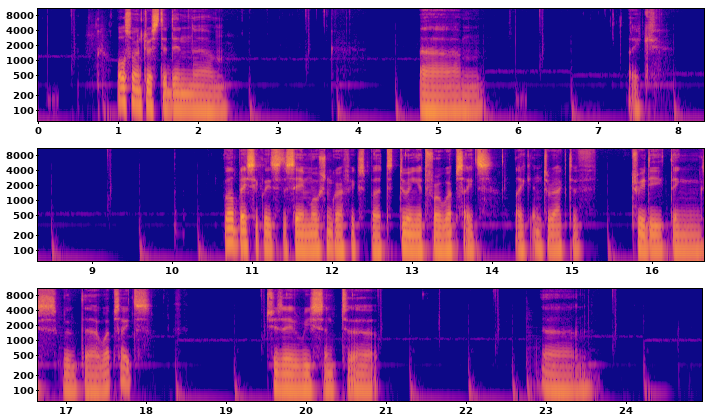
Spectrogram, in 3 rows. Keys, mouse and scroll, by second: 0.4 middle click, 0.9-1.2 scroll up 2, 1.2 g, 2.8 shift+middle click, 3.3 scroll up 3, 5.6-7.3 scroll down 3, 7.3 scroll down 2, 10.4-14.0 shift+middle drag, 14.0-14.3 scroll down 3, 14.3-17.2 middle drag, 17.2 scroll up 1, 17.5-19.3 middle drag, 20.1 shift+middle click, 20.4-20.9 scroll up 3, 23.9 alt+x.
